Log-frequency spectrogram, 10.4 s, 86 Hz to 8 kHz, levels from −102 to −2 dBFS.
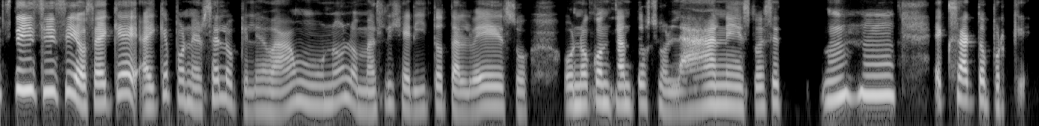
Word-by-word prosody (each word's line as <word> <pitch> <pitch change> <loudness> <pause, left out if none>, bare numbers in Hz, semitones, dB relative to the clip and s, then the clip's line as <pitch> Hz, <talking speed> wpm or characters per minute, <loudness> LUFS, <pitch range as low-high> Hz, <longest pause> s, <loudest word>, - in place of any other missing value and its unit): Sí, 320 -1 +10
sí, 305 +2 +3
sí, 280 -1 +4
o 180 - +5
sea, 195 +3 +5
hay 200 -2 +4
que 280 +3 +4
hay 170 +1 +2
que 275 - -6
ponerse 220 -3 -4
lo 220 -4 -7
que 155 -3 -14
le 155 +1 -11
va 145 -1 -3
a - - -4
uno, 195 +1 -9
lo 195 -7 -7
más 150 +1 -8
ligerito 170 -2 -6
tal 145 -4 -4
vez, 175 +1 0
o 145 0 -10 0.3
o 180 - -3
no 185 0 -1
con 200 -1 -1
tantos 185 0 -2
olanes, 175 +4 +1
o - - -4
ese 195 +2 -5 0.4
Ujú, 265 +4 0 0.4
exacto, 220 -2 +3
porque 185 - -11
190 Hz, 185 wpm, -26 LUFS, 170-225 Hz, 0.4 s, Sí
